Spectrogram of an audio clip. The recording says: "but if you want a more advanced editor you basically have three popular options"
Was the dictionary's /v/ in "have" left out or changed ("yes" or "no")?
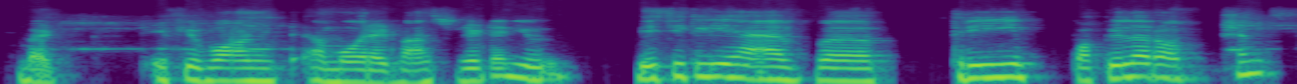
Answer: no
